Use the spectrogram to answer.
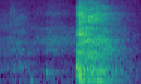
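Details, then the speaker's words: Adult with a lingering cough two months after a cold, which interrupts speech: a single short, dry cough after a brief quiet pause in a small room, a persistent post-viral cough. "I had a cold bug like two months ago and I still have this cough that just interrupts everything it makes it impossible for me to to say full you know conversations without an interruption"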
